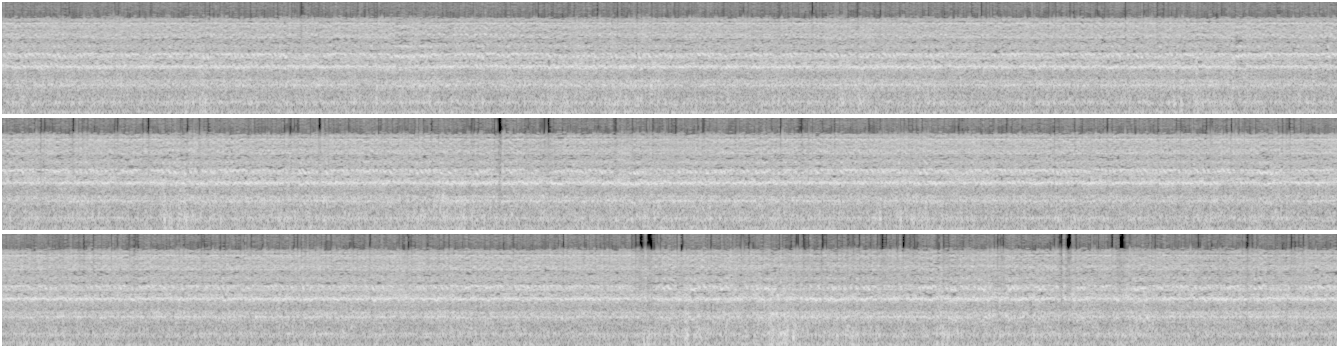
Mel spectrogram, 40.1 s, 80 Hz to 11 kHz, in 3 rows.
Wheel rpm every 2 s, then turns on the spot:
230, 230, 230, 230, 230, 230, 230, 230, 230, 230, 230, 240, 230, 230, 230, 230, 240, 230, 230, 230.
none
